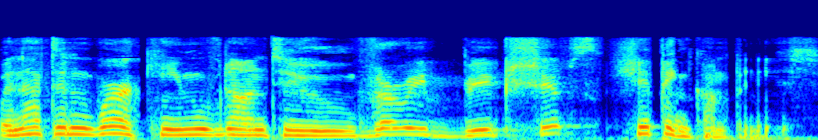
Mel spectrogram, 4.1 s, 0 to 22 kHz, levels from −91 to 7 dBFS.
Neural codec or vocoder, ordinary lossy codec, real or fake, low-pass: codec, 16 kHz in and 24 kHz out, 2.2 kbps, FireRedTTS-2 codec; AAC, 32 kbps; fake; 7.2 kHz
